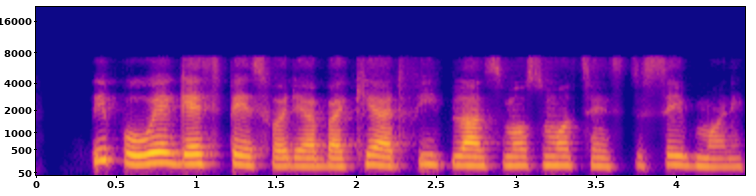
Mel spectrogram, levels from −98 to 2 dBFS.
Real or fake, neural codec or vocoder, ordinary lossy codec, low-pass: fake; codec, 24 kHz, 0.5 kbps, DualCodec; none; 7.2 kHz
